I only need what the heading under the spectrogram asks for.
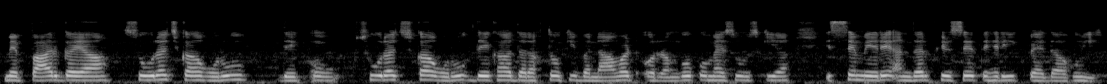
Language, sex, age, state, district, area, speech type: Urdu, female, 45-60, Delhi, North East Delhi, urban, spontaneous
